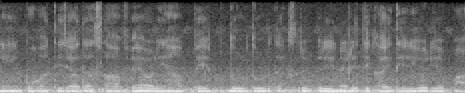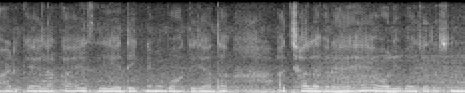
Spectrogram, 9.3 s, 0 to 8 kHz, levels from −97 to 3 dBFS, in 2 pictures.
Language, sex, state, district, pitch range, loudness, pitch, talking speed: Hindi, female, Chhattisgarh, Sukma, 200-215 Hz, -13 LUFS, 205 Hz, 265 wpm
